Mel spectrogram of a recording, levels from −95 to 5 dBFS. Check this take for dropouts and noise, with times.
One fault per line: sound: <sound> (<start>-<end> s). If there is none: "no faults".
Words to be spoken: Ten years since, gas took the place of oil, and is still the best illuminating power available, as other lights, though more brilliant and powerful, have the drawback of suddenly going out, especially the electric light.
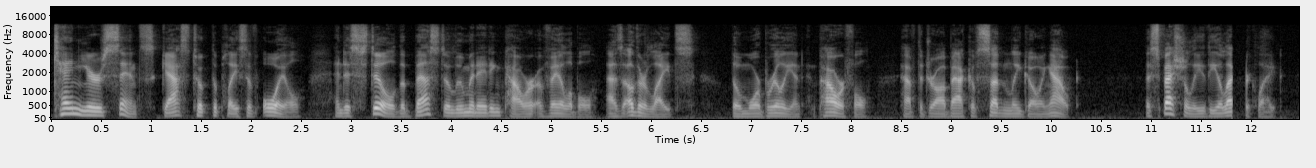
sound: dropout (11.8-12.0 s)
